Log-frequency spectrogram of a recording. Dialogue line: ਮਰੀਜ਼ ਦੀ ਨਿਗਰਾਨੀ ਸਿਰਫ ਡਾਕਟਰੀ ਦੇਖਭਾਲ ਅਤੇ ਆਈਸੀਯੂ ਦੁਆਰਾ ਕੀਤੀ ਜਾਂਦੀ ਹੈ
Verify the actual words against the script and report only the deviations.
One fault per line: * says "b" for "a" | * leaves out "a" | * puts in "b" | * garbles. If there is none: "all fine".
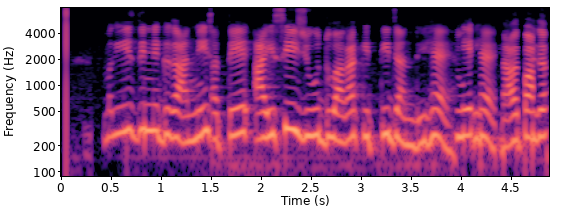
* leaves out "ਸਿਰਫ ਡਾਕਟਰੀ ਦੇਖਭਾਲ"
* garbles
